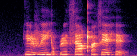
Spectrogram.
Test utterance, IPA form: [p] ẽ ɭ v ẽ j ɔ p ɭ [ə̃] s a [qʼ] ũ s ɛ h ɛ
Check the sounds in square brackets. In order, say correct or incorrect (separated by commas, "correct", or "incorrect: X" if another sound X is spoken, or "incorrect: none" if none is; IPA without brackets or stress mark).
incorrect: k, correct, correct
